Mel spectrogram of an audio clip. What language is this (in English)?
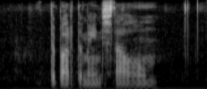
Afrikaans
